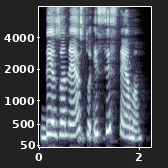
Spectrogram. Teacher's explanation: O S tem som de Z, em desonesto, e o outro S tem som de S mesmo. E em sistema, está tudo com som de S.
